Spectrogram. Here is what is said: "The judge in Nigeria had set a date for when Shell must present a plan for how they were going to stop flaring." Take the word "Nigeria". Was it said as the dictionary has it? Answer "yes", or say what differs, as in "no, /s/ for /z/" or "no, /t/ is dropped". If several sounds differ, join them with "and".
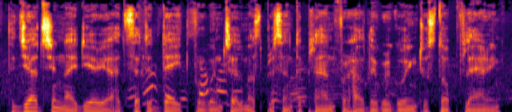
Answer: yes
